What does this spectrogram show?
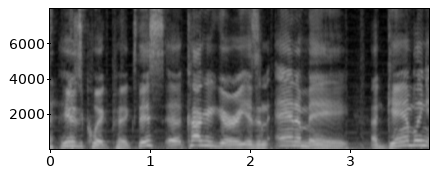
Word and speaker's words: Kakegurui: KAKEGURUI.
